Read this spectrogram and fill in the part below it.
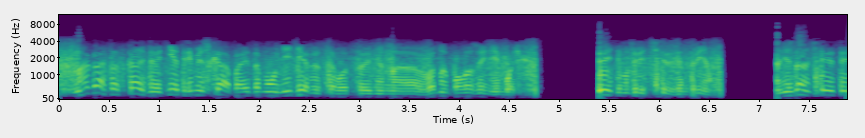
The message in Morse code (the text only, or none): none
